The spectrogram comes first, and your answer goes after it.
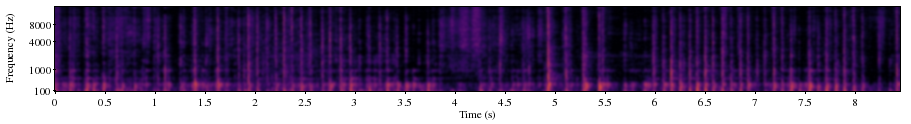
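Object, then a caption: Small printed metal tin box. Fingertips and nails tap rapidly on the sides and top of a small, hollow, rectangular printed metal tin with a patterned surface. The result is a steady stream of quick, dull, hollow clicks with a low body and a faint tonal ring that dies almost at once.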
